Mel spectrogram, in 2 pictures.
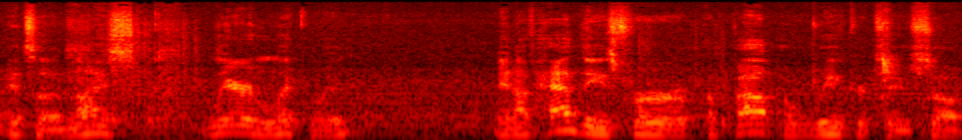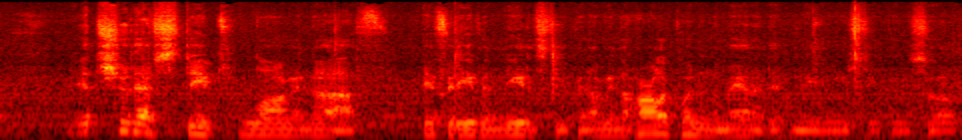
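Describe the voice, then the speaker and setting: A man giving a casual vlog-style product review, rambling and halting, pausing often as he goes. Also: medium pitch. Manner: rambling, halting delivery with pauses as he tastes. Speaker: vape reviewer. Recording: steady background hum, like air conditioning.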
